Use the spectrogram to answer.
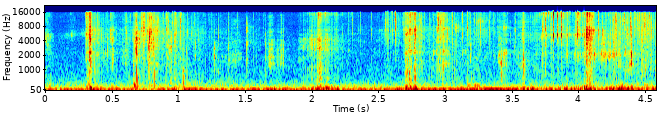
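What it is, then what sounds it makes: Dry soap bar being carved. A metal knife blade scrapes and carves a dry, solid lime-green bar of soap held in the hand, shaving off crumbly pieces. Dry, crisp crackling and scratchy cuts come in quick irregular bursts with bright edges over a faint low rumble.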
